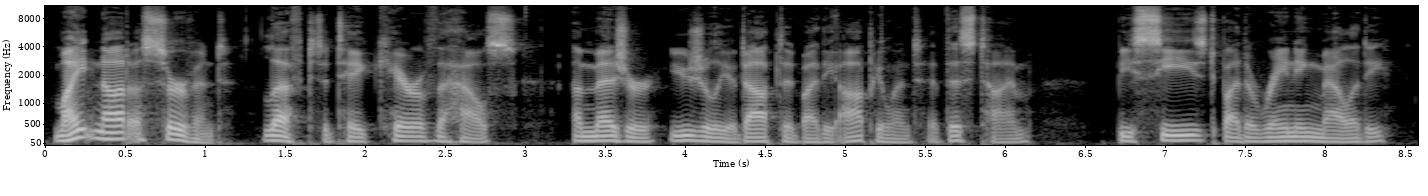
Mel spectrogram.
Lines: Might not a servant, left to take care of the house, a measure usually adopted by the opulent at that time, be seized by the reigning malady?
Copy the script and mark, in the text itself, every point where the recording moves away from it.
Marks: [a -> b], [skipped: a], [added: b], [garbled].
Might not a servant, left to take care of the house, a measure usually adopted by the opulent at [that -> this] time, be seized by the reigning malady?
